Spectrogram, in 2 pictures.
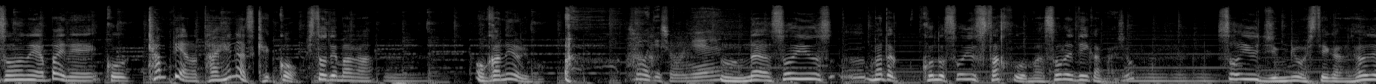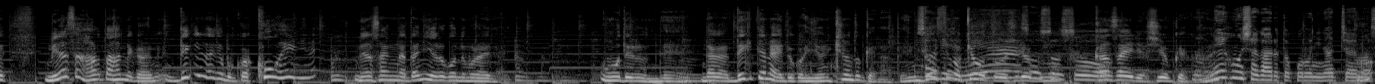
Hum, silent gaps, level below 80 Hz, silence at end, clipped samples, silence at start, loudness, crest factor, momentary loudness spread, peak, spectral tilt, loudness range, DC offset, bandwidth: none; none; -48 dBFS; 0 s; under 0.1%; 0 s; -28 LUFS; 20 dB; 11 LU; -8 dBFS; -5.5 dB/octave; 2 LU; under 0.1%; 17 kHz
